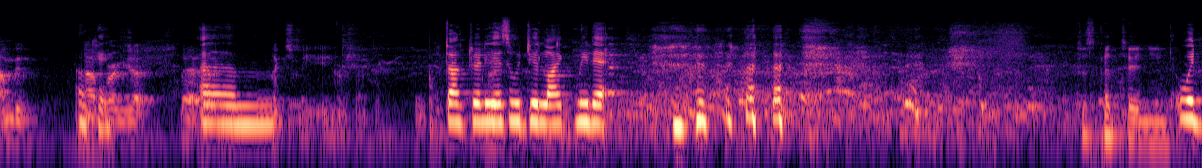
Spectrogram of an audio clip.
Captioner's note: laughter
